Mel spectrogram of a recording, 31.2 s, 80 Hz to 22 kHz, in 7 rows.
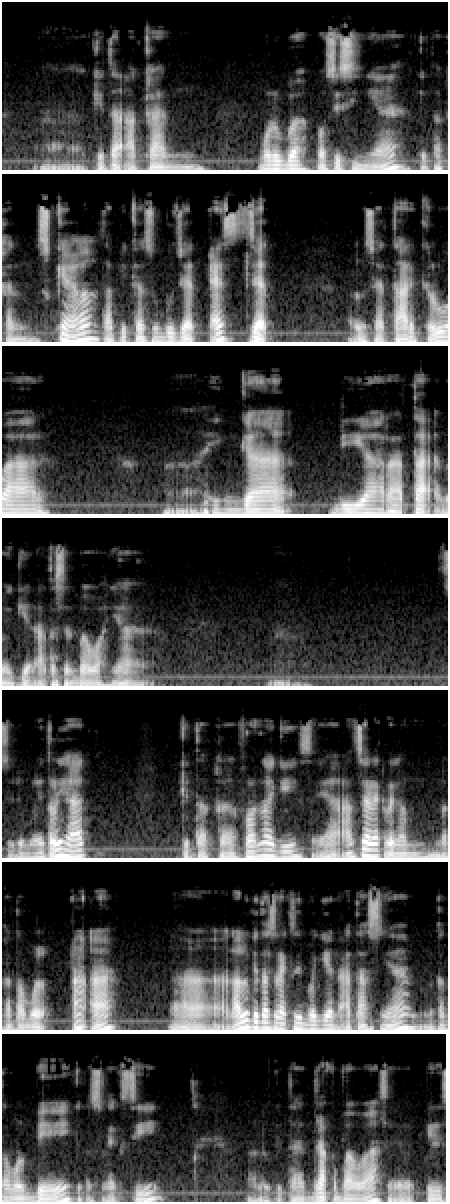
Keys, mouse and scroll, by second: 0.6 scroll up 2, 0.8 shift+middle click, 6.5 s, 15.6-16.8 scroll down 3, 16.8 middle click, 19.6 `, 23.0 a, 23.2 a, 23.8 b, 30.0 shift+space.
